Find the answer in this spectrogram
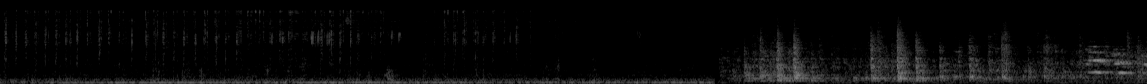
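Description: A quiet low hum with faint ticking. About seven seconds in it changes abruptly to louder outdoor sound with short, repeated bird calls, chicken-like clucks among them.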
